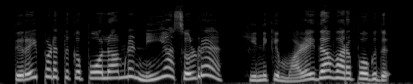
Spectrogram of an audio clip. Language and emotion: Tamil, surprised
